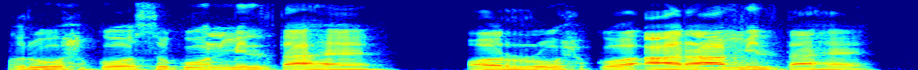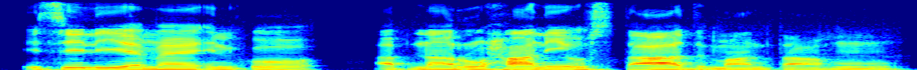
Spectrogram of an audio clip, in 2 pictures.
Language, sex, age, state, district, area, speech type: Urdu, male, 30-45, Bihar, Araria, rural, spontaneous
